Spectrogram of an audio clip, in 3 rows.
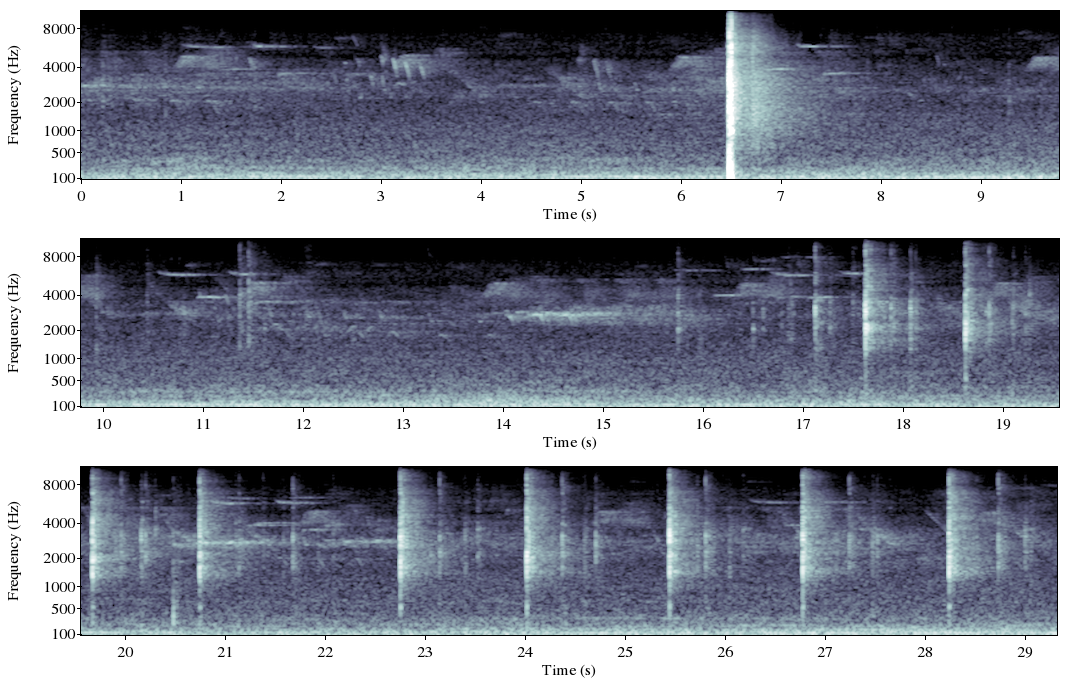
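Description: Crosman 1377 multi-pump air pistol fired once, a single sharp crack about six seconds in. Later, about ten clicks roughly a second apart as the pump lever is worked to charge the gun for the next shot. Faint birds chirping in the background.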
